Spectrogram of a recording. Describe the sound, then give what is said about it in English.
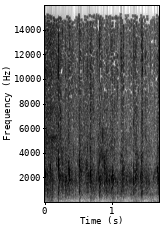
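An audience claps steadily, many overlapping hand claps forming a dense, continuous patter of applause with no voices clearly standing out. “I'm waiting while you clap your hands and say amen.”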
